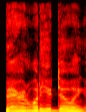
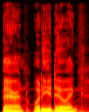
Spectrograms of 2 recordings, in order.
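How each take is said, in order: First: Much higher, louder exclamation; high, startled cry of discovery; high-pitched character voice. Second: Loud, firm demand near normal pitch; loud reprimand from a disapproving dad; stern father voice. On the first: Someone catching Barron mid-kiss, high-pitched shocked character voice. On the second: Trump catching his son kissing, loud stern father. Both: Acted. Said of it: "so I know what, uh, voice to do".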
